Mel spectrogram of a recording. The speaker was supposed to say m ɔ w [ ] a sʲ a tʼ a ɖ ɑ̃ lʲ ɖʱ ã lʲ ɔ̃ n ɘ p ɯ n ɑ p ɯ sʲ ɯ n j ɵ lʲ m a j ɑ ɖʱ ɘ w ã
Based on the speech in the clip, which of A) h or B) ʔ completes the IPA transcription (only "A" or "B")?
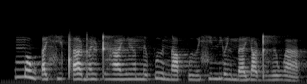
B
